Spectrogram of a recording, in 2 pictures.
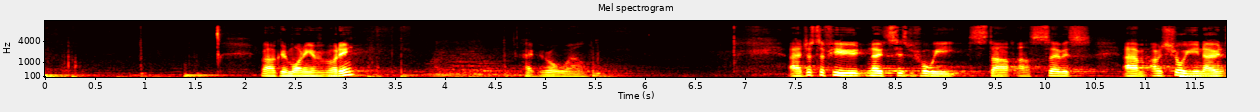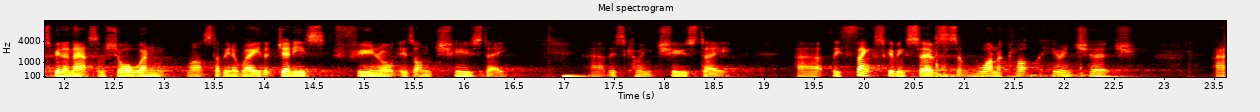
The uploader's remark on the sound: Christ Church, Bayston Hill (UK)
